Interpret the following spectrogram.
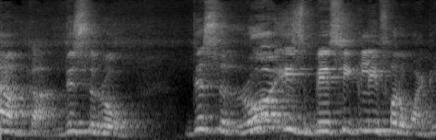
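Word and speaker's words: rho: इस रो को अपन कहते हैं रो, क्या प्रोनाउंस क्या मैंने बेटा, रो, है ना, रो।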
